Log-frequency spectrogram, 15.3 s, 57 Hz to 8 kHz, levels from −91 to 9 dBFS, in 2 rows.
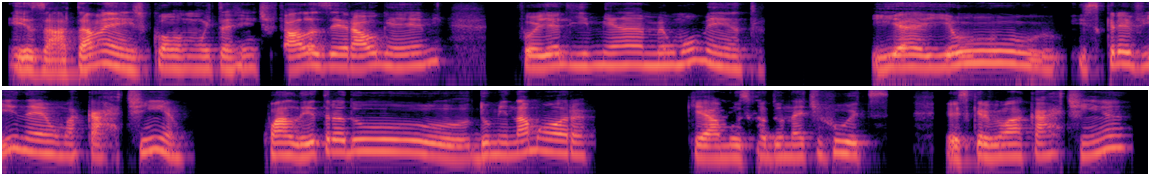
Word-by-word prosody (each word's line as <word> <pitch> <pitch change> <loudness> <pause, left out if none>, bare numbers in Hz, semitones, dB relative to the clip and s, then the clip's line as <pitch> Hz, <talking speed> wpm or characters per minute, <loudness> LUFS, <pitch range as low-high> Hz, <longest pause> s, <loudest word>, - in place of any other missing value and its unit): Exatamente, 155 +3 +3
como 165 0 -1
muita 160 0 -3
gente 170 0 -7
fala 165 +4 +5
zerar 180 -2 +4
o - - -1
game, 200 +6 -4 0.5
foi 170 +1 +3
ali 195 0 -3
minha 200 +1 -1
meu 195 0 -2
momento, 195 -8 -3 0.7
e 165 +4 0
aí 175 -1 +3
eu 220 -4 +1
escrevi, 210 +8 -1
né, 215 -4 +1
uma 175 -3 -5
cartinha 210 -5 -2 0.5
com 180 - +3
a 180 - +9
letra 180 +5 +2
do 210 -8 0
do 170 +4 -2
me 180 0 -5
namora, 195 -2 +1 0.6
que 160 - -2
é - - +6
a 150 - +4
música 155 +2 -4
do 160 0 -4
Natiruts, 175 +3 -3 0.4
eu - - -3
escrevi 160 -3 0
uma 165 +1 +1
cartinha, 185 +9 -3
180 Hz, 145 wpm, -23 LUFS, 165-205 Hz, 0.7 s, a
